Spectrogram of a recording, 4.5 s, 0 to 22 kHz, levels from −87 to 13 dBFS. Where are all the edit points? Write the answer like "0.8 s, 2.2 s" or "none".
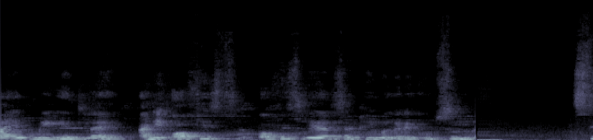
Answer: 3.5 s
